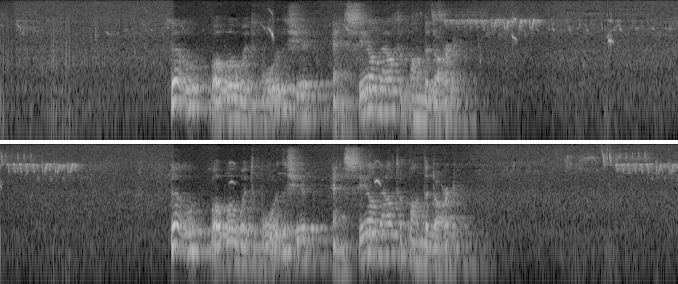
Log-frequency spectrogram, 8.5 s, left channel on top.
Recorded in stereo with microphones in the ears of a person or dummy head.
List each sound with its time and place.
2.1 s a man speaking: 30° right (ahead or behind), 1.6 m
